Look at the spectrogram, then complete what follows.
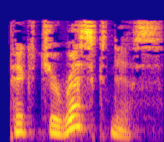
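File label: "picturesqueness", British English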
